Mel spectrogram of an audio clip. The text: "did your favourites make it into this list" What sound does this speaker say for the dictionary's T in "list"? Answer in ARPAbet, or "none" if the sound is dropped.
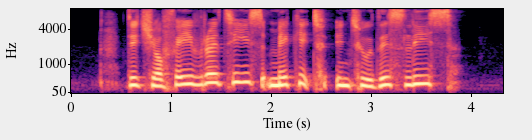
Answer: none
